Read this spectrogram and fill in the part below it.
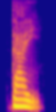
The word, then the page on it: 大: female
